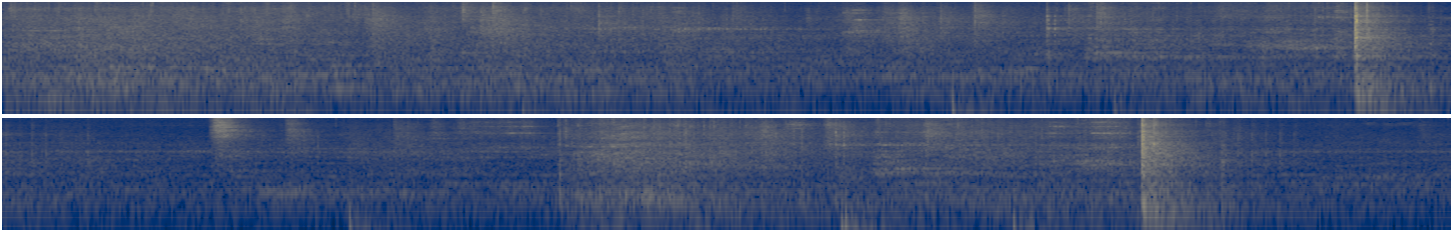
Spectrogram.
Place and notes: Prague, Czech Republic - Lucerna Passage
sound situation inside the Lucerna Palace passage system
